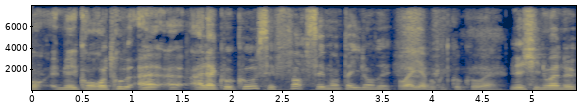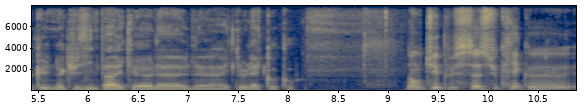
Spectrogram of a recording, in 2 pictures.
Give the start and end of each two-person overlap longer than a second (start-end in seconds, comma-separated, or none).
none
